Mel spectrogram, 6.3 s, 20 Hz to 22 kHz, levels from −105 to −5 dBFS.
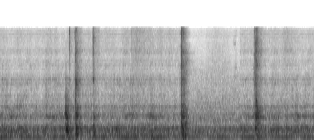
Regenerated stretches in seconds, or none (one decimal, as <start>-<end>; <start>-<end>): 0.0-3.7; 4.8-6.3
